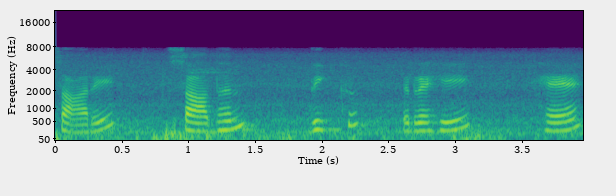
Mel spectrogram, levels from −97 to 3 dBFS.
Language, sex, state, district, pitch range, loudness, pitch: Hindi, female, Haryana, Charkhi Dadri, 230-260 Hz, -19 LUFS, 245 Hz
